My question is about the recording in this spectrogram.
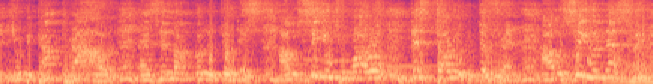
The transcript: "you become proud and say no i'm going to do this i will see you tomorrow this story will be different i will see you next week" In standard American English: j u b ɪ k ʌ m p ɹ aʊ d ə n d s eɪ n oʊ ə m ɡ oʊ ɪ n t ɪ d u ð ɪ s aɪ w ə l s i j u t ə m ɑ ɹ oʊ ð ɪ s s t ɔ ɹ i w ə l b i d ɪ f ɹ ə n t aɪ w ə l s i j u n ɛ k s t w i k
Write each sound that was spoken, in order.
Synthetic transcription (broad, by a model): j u b ɪ k ʌ m p ɹ aʊ d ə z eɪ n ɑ ə m ɡ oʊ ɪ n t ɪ d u ð ɪ s aɪ w ə l s i j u t ə m ɑ ɹ oʊ ð ɪ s s t ɔ ɹ i w ə l b i d ɪ f ɹ ə n t aɪ w ə l s i j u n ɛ s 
